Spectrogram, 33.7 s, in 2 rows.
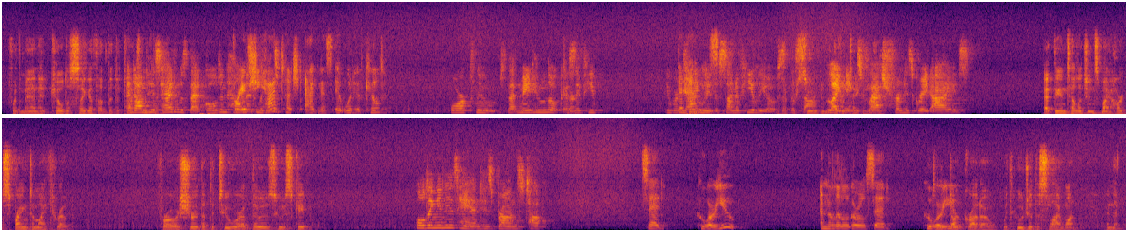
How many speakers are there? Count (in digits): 3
